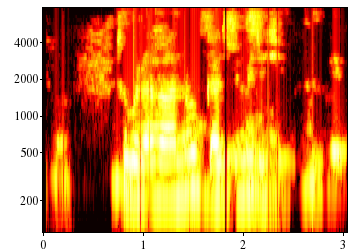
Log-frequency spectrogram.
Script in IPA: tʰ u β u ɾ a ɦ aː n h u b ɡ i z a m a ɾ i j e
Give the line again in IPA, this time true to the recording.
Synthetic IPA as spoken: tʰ u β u ɾ a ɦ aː n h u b ɡ a z i m i ɾ i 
